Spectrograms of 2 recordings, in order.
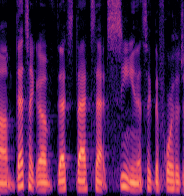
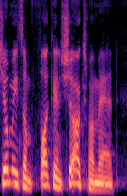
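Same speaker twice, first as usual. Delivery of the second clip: put-on Italian-American accent; 7 semitones higher, 5 dB louder than usual. Retelling a movie scene with a family from Queens: Italian-American stereotype voice. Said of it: "the nice Italian-American stereotype".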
